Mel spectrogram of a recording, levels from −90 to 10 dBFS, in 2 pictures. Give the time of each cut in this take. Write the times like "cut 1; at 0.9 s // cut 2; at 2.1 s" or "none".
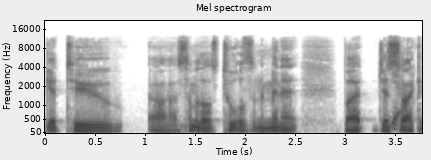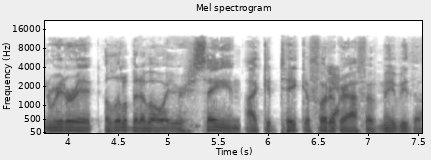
cut 1; at 5.7 s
